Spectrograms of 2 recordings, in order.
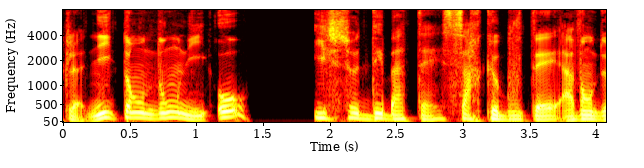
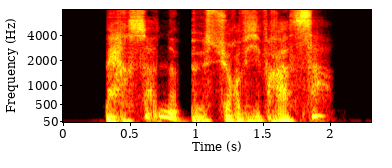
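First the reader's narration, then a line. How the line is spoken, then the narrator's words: Stunned whisper. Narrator (French): chuchota Kevin bouche bée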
